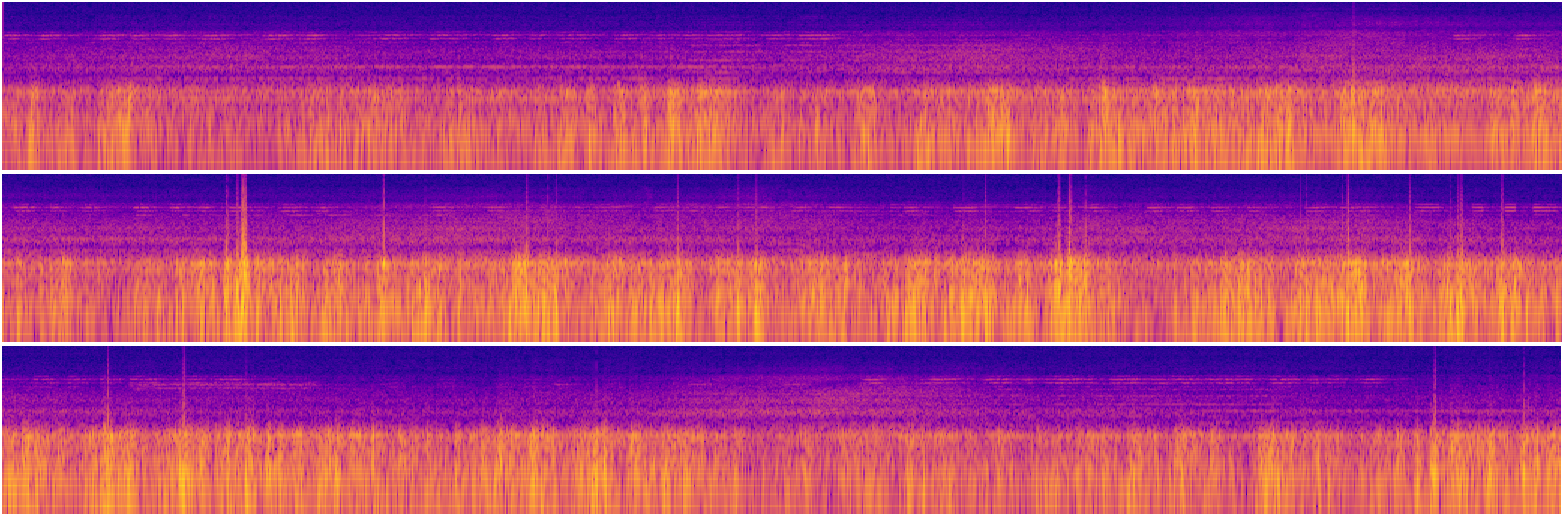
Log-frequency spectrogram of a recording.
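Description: Wind buffeting the microphone of a camera mounted on a moving car, with the car's road noise underneath: a loud, steady, low rumble that surges and dips. A sharp click about twelve seconds in.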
